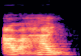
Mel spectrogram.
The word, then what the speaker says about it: Elohim: So when we pronounce it, we pronounce it with the A-L-E on the front of it, which is Alahayim, right?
